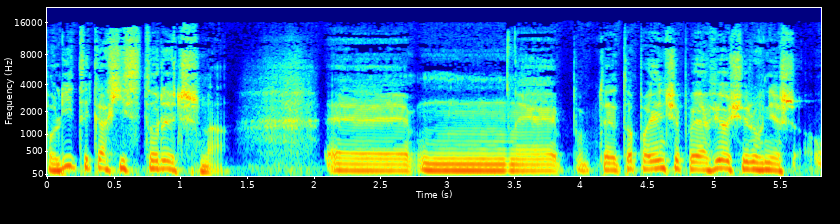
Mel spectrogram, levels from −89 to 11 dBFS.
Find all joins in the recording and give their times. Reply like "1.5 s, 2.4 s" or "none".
2.0 s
